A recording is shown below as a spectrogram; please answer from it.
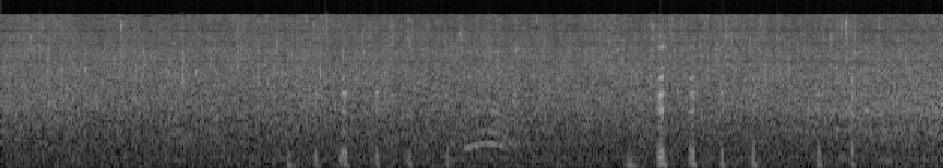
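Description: A steady hiss of running water, like a mountain stream, with a string of short, muffled chuckles starting about two seconds in that break into open laughter at the very end.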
